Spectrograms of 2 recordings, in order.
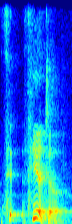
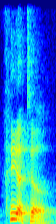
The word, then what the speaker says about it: theatre: इसको थोड़ा ठीक से, इसको थिएटर बोलते हैं अपने यहाँ, थिएटर नहीं बोलना है। क्या बोलना है इसको? थी के बाद आधा अ है थियर, ट के बाद आधा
